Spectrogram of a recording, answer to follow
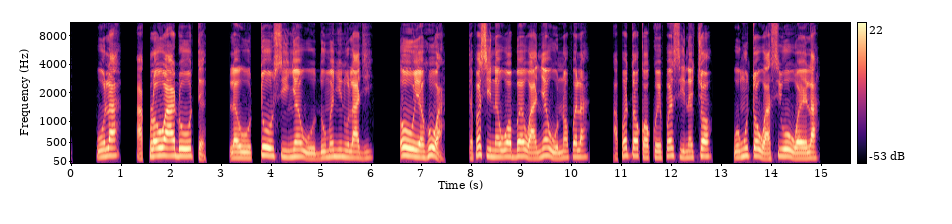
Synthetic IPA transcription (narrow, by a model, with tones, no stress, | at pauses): wo˨la˦ | a̰˨k͡plɔ˦wo˦a˨ɖe˦wo˦t̪ɛ̰˨ | lɛ˨wo˨t̪o˦si˨ɲɛ̃˦wo˨d̪o˨mɛ̃˦ɲĩ˦nũ˦la˦d͡ʑi˦ | e˦wo˦je˨ɦo˦wa̰˨ | t̪ɛ˨ɸɛ˦si˨nɛ̃˨wɔ˦bɛ˦wo˨a˨ɲɛ̃˦wo˨nɔ̃˦ɸɛ˦la˦ | a̰˨ɸɛ˦t̪̬ɔ˦kɔ˨kɔ˨ɛ˨ɸɛ˦si˨nɛ̃˨t͡ʃɔ˦ | wo˨ŋũ˦t̪ɔ˦wo˨a˨si˦wo˦wɔ˨ɛ˨la˦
